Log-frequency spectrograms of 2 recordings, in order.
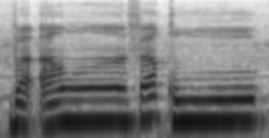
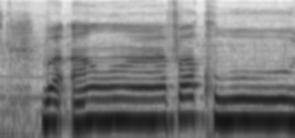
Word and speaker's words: وَأَنفَقُوا: وَأَنفَقُوا، پھر سے نون ساکن کے بعد فا آیا تو ہم نے نون کی آواز کو چھپا کے اور غنّے کے ساتھ پڑھا ہے.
